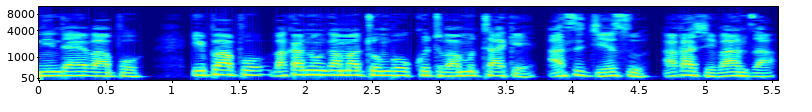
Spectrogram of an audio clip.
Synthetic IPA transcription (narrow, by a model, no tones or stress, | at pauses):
indaiʋaːpo̞ | ipapo̞ʋakano̞ŋɡamato̞mbo̞kutiʋamutaːke̞asid͡ʒe̞suakaʐiʋaːnza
